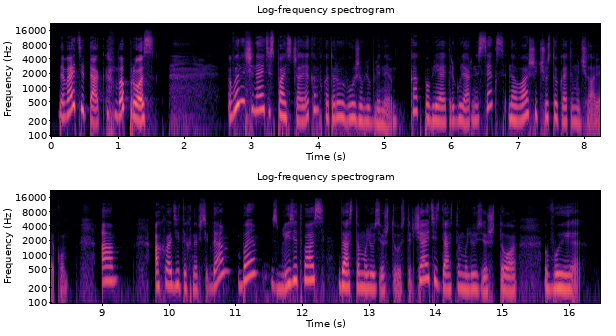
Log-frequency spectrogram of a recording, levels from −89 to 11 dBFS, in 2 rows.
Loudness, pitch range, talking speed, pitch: -30 LUFS, 190-280 Hz, 150 wpm, 215 Hz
